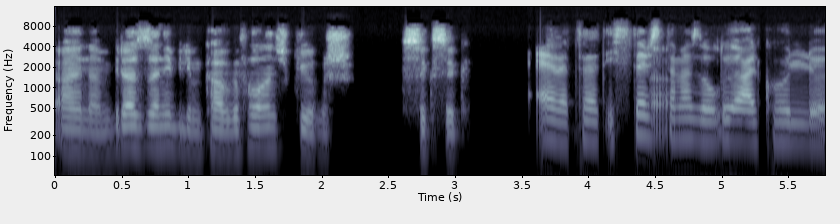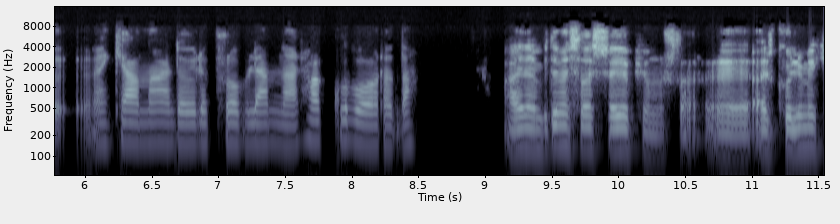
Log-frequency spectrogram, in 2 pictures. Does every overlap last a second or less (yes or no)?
yes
